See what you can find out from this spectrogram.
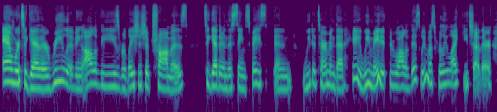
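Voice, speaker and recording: A woman's voice: fairly low pitch, no room sound, clean studio sound. A woman giving reflective, articulate answers as a guest in a conversational podcast interview. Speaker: podcast guest, audio drama co-creator and writer.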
